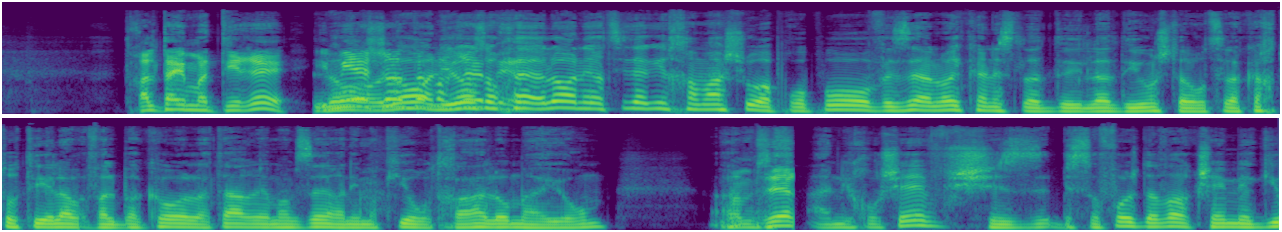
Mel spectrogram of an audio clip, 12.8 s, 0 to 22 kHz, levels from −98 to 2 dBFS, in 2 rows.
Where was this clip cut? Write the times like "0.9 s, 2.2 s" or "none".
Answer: 6.8 s, 10.3 s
